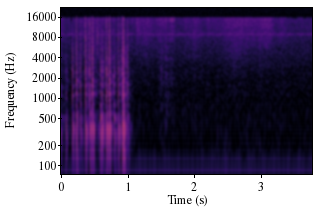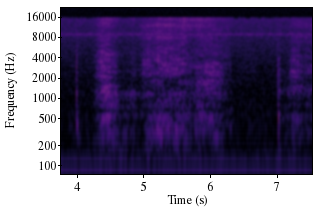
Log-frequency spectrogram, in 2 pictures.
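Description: The black handle and tip of a makeup brush rub and scratch across the front of a hollow, printed cardboard aquarium box. Seven quick, dry scratching hits come in the first second, then near silence with a faint tick. Soft, low scuffing follows, ending in one more light tick.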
